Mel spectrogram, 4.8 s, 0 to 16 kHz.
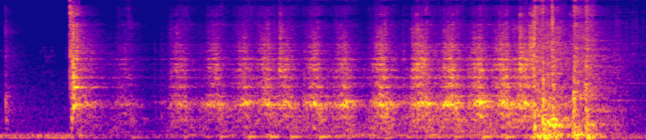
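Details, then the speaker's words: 461 Pontiac stroker on a run stand, no fuel line connected, residual fuel in carburetor: labored, uneven cranking with a brief stumble as it tries to fire; run-stand battery nearly dead, slow cranking; wiring, distributor, coil and MSD confirmed working. "second thing we know is well apparently the battery on the Run stand is pretty much dead so might want to charge on that just a little bit before we actually go to try to make noise for this thing"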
